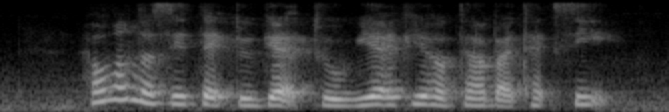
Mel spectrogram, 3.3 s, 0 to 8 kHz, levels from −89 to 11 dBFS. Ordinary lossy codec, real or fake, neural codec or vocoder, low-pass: none; fake; codec, 16 kHz in and 24 kHz out, 0.8 kbps, FocalCodec, streaming, 65536 codes; 7.2 kHz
